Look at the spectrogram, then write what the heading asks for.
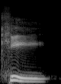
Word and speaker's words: Kai: oh yeah ke oh Kai is pronounced key and cool bring on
